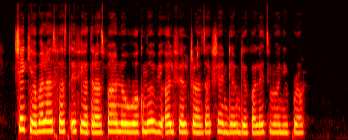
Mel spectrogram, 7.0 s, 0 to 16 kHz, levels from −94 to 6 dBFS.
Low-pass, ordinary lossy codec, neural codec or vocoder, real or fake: 14.4 kHz; none; vocoder, 44.1 kHz, 128 mel bands, Pupu-Vocoder; fake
